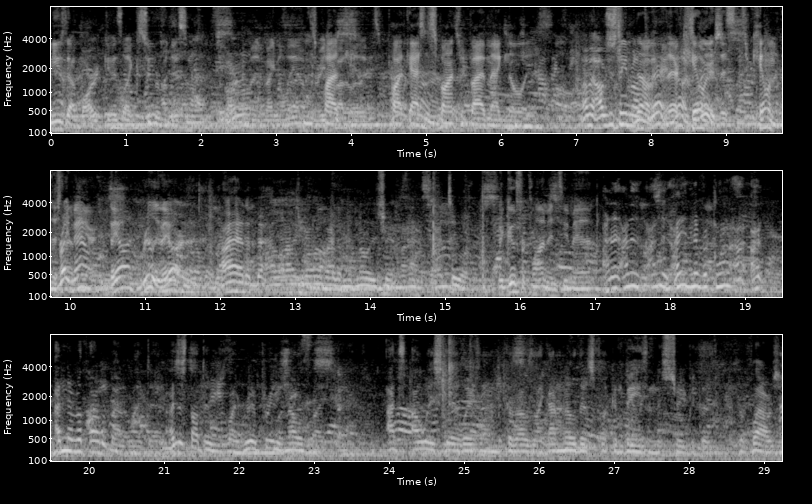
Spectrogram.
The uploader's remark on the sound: Sorry about the backround noise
